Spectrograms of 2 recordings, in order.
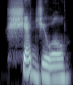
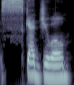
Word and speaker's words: schedule: pajamas and relax schedule Americans pronounce this schedule but in the UK we say schedule a plan or timetable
